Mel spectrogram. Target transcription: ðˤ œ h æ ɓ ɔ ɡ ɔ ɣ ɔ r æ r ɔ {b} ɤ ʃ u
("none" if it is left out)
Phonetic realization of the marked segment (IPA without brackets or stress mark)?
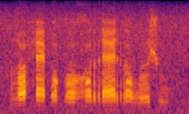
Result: β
